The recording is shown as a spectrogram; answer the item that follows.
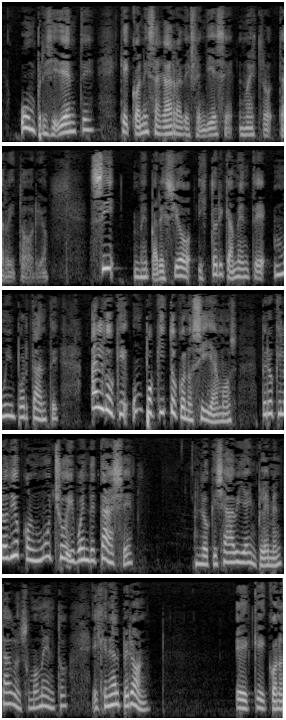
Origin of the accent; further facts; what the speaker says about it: Argentina; Yo sentí un gran orgullo como argentina de escuchar ese mensaje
